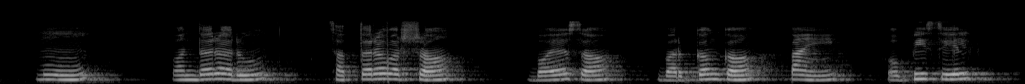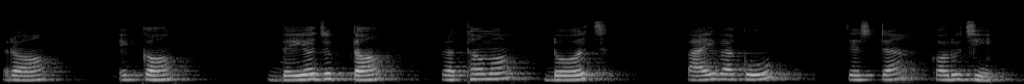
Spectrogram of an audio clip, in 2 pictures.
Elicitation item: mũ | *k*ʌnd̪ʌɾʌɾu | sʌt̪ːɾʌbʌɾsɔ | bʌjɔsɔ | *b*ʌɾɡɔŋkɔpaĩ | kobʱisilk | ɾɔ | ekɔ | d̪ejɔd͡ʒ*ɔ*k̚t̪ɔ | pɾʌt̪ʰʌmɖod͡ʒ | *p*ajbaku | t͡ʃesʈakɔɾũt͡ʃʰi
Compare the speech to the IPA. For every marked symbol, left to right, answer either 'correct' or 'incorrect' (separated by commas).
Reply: incorrect, correct, incorrect, correct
